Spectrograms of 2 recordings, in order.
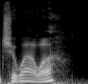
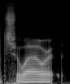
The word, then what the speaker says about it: Chihuahua: can still talk shop yeah well you've taken chihuahua i've learned how to say it yeah with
